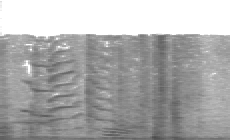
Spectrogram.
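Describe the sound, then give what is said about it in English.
A door knob rattles and a latch clicks as someone tries to work open a door that has been fixed shut, a couple of sharp knocks over a steady low hum, with faint vocal sounds in the background. “I can't get out. The door has been fixed,”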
